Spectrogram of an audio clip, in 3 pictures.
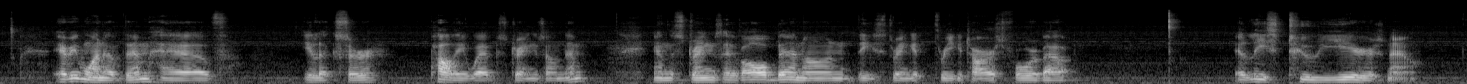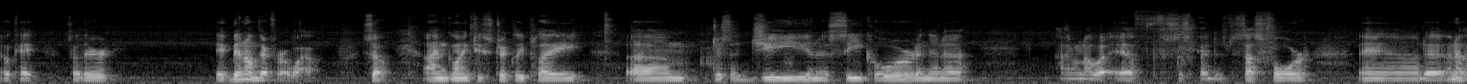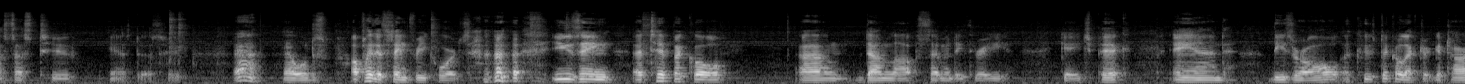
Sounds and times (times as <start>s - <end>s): Speech: 0.6s - 2.4s, 3.0s - 10.8s, 12.4s - 15.9s, 16.8s - 24.4s, 25.2s - 36.6s, 37.3s - 43.9s.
